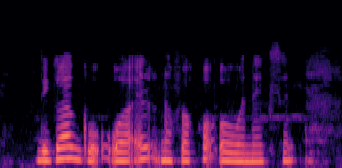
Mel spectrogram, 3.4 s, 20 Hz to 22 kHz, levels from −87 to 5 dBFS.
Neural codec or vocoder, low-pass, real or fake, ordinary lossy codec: none; none; real; none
